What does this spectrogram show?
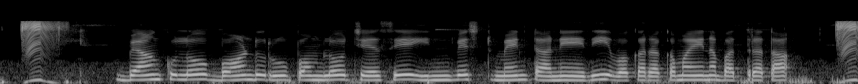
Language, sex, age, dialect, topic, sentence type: Telugu, male, 46-50, Southern, banking, statement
